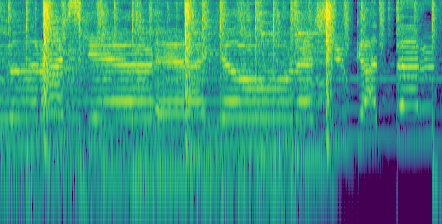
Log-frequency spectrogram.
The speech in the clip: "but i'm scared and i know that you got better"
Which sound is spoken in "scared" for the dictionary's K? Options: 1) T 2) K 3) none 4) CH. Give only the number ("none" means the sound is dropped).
2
